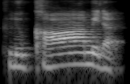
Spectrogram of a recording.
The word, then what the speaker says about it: glucometer: That is like ology, ometer, glucometer, meter, scopy, logy. You need to stress the syllable before that. Glucometer, cystoscopy. Like neonatologist, you see?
